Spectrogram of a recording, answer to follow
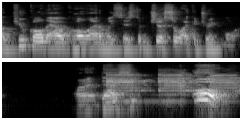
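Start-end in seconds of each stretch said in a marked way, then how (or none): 5.4-5.8 sudden high, loud oh; jolted by something, yelp it out; surprised cry. Real, not acted. Interrupting his own story with a sudden loud yelp.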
